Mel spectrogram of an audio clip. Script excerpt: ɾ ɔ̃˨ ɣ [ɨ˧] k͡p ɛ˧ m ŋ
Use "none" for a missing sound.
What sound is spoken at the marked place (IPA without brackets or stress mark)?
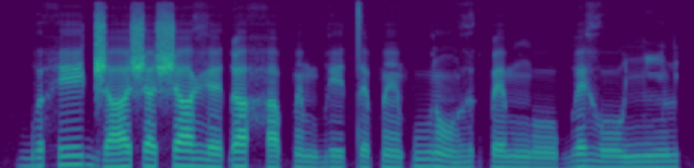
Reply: ə˧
